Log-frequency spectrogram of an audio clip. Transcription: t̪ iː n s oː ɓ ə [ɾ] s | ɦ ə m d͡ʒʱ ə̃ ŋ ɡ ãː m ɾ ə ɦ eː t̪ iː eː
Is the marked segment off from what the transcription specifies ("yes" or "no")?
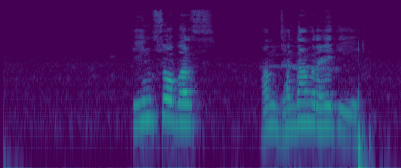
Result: no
